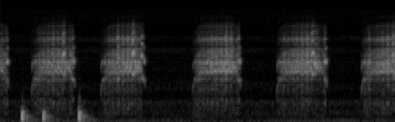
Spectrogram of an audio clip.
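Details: Barn owl on a Florida nest camera, female alert: hoarse rasping screeches repeated about twice a second, opening with three sharp low knocks.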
